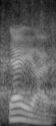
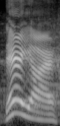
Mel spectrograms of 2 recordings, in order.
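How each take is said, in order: First: Said in the usual way. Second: Spotting her at last, a glad louder shout; louder, higher glad exclamation. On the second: Real, not acted. Comedian spotting Barbara Kopple in the crowd, louder glad cry. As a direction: call out as you finally see her.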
